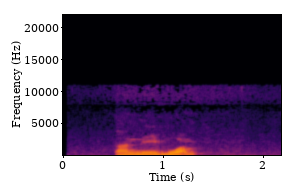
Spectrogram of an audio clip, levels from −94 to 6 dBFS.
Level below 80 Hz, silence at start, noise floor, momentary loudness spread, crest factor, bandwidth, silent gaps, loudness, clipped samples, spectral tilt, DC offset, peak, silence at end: -50 dBFS; 0.5 s; -53 dBFS; 10 LU; 20 dB; 11.5 kHz; none; -20 LUFS; under 0.1%; -9 dB/octave; under 0.1%; -2 dBFS; 0.85 s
